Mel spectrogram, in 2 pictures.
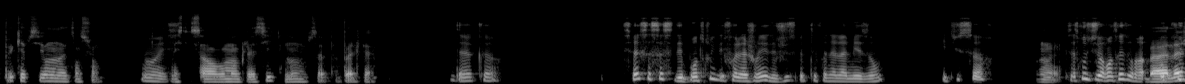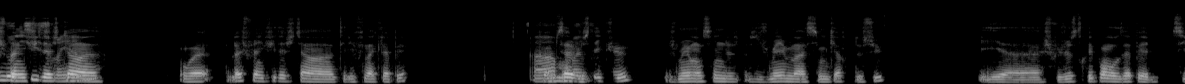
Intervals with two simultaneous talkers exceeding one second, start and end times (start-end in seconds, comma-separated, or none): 11.4-12.8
